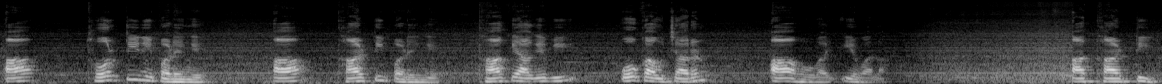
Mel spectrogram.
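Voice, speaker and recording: A man teaching pronunciation in a slow, explanatory lesson, patiently repeating each sound. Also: on the high side, a little mellow, a little hiss or hum, low-quality recording.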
